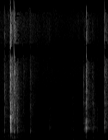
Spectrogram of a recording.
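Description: Plastic eyeshadow palette compacts being handled, clicking and tapping: one sharp click just after the start, then a few light clicks near the end.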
